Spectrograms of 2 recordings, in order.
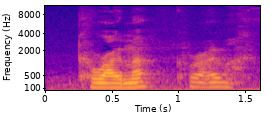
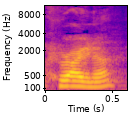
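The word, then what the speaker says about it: Koroma: Coroma. Not Corona, Coroma.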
